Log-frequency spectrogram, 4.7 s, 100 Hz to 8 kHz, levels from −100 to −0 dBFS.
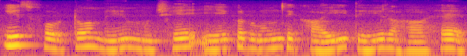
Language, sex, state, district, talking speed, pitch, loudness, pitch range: Hindi, female, Madhya Pradesh, Katni, 130 wpm, 185 Hz, -18 LUFS, 170-200 Hz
